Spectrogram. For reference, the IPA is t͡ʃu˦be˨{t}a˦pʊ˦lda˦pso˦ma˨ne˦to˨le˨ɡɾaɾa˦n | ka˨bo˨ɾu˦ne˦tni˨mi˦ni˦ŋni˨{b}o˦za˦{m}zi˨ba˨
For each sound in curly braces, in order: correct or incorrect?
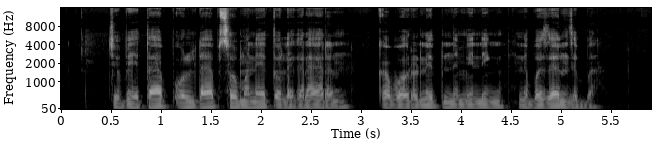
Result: correct, correct, incorrect: n

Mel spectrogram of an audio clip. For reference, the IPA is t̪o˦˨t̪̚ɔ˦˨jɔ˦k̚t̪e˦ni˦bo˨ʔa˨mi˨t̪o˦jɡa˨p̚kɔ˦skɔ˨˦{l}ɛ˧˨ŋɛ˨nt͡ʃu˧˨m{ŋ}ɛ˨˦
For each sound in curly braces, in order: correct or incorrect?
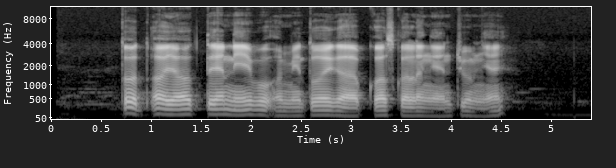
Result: correct, incorrect: ɲ

